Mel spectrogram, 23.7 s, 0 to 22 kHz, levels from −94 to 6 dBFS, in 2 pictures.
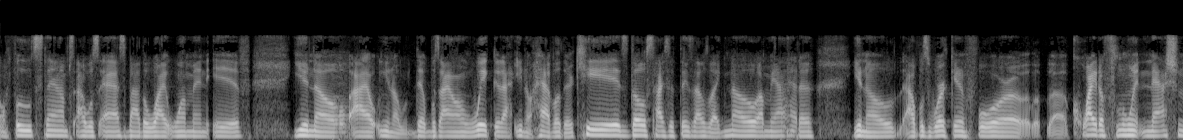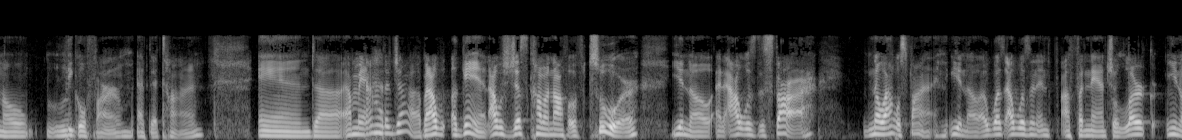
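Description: VoIP packet loss concealed by the speech codec breaks in at 3.33–3.52 s after "white woman if you", 7.81–7.97 s after "no i mean i", 12.49–12.59 s, and 15.47–15.68 s after "and uh i mean". Each time, the Speex decoder, otherwise with none or faint damage, extrapolates its last pitch and filter, stretching sound into a fading buzzy tone or coloured noise that stays weakened briefly after packets resume.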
